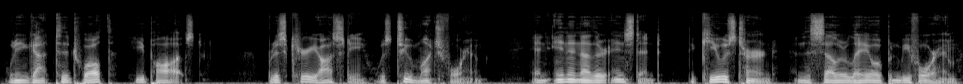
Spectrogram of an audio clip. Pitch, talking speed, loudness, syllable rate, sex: 90 Hz, 195 wpm, -18 LUFS, 5.5 syllables/s, male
